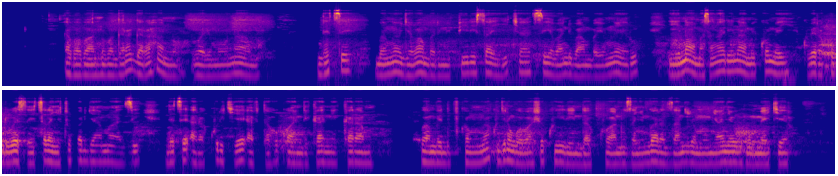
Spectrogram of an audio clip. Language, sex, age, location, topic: Kinyarwanda, male, 18-24, Kigali, health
